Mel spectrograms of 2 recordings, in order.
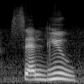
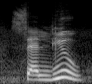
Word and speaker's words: salut: French for hi hey what's up it's called Salu yes salute very good then comes good afternoon for good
